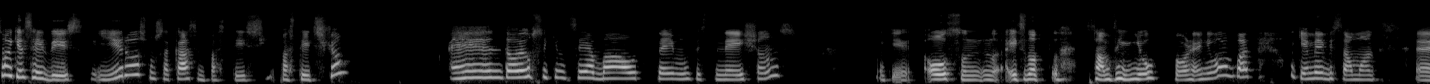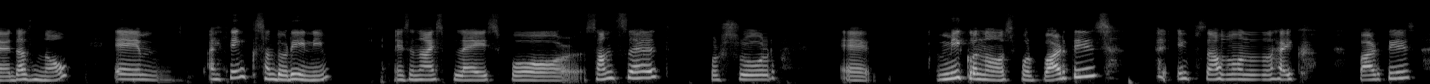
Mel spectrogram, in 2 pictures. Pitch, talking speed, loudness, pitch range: 240 Hz, 110 wpm, -28 LUFS, 215-300 Hz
